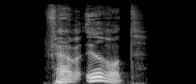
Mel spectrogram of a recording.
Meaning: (verb) past participle of verirren; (adjective) lost, stray; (verb) inflection of verirren: 1. third-person singular present 2. second-person plural present 3. plural imperative
- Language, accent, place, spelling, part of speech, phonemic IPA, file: German, Germany, Berlin, verirrt, verb / adjective, /fɛɐ̯ˈʔɪʁt/, De-verirrt.ogg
